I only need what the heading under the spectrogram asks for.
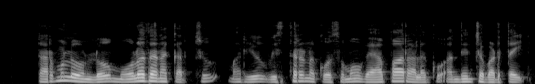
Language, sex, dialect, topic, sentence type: Telugu, male, Telangana, banking, statement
